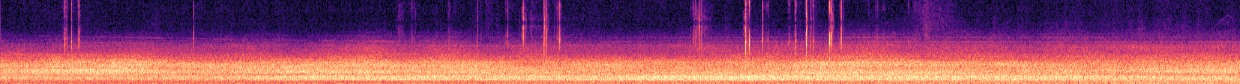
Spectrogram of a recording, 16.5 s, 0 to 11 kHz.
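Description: EasyJet Airbus A320 with sharklets, its jet engines giving a steady, moderately loud roar that swells slightly midway, heard alone with a few faint high ticks above.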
